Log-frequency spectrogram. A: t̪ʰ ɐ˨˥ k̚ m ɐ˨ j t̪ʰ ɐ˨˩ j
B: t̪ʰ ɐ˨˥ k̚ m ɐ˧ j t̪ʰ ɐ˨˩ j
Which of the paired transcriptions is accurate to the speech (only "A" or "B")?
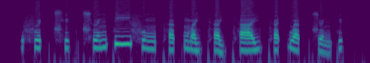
A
